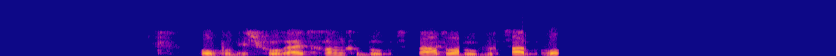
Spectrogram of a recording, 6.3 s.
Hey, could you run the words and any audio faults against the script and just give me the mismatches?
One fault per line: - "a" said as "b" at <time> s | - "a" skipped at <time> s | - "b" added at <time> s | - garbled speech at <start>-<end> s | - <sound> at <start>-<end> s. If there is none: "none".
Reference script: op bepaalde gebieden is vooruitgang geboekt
- "bepaalde gebieden" skipped at 1.8 s
- garbled speech at 3.1-4.2 s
